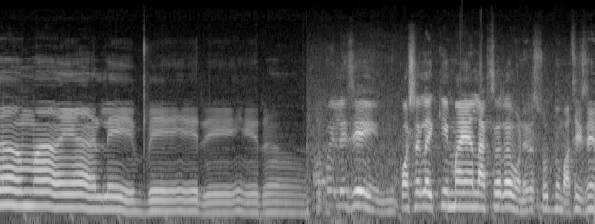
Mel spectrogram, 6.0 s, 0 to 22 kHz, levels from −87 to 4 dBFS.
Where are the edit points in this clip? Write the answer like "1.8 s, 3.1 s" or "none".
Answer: 3.1 s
